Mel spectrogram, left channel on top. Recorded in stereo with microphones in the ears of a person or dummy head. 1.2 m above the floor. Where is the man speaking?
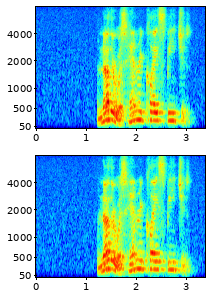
5° left (ahead or behind), 0.6 m.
